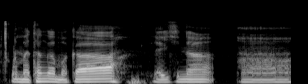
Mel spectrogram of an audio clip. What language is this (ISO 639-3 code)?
mni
